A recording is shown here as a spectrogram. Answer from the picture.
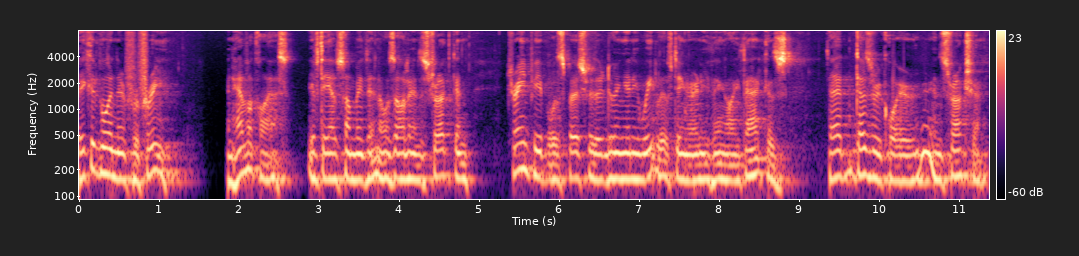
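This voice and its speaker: A man talks at a fairly quick pace in a fairly high, dark and mellow voice, with ordinary pitch variation. His loudness stays very even, and room echo is audible. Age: 70s. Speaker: city council member. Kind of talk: council meeting debate. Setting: city council chambers. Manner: blunt, plain-spoken; halting with fillers.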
